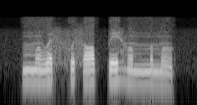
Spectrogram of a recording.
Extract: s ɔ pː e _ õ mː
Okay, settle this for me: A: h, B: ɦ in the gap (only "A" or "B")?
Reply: B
